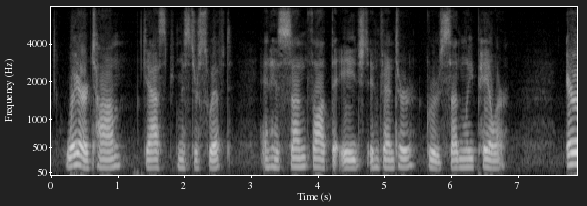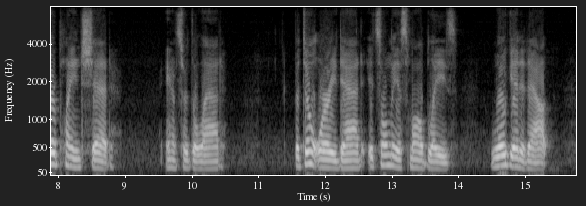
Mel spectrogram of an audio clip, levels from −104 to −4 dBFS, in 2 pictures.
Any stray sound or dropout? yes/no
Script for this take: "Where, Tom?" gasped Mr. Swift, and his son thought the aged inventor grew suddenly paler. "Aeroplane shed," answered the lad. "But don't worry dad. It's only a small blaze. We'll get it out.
no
